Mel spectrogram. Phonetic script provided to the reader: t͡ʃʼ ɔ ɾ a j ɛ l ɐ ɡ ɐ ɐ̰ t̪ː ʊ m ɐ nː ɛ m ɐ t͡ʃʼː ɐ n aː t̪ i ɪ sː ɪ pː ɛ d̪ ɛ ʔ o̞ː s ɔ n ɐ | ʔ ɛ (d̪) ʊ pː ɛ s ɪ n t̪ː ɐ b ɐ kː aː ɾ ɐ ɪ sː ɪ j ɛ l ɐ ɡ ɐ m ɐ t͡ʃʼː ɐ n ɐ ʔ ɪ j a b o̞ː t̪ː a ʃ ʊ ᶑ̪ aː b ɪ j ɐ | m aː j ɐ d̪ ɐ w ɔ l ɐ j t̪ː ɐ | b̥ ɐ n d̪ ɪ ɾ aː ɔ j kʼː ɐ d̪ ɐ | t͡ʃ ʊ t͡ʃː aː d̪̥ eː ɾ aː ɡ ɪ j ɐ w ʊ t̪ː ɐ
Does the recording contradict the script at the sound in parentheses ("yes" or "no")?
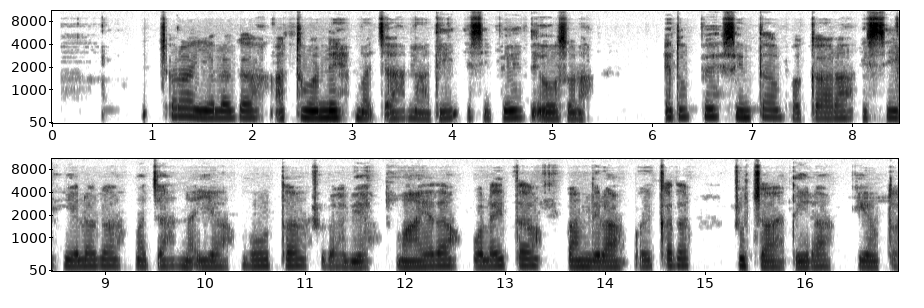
yes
